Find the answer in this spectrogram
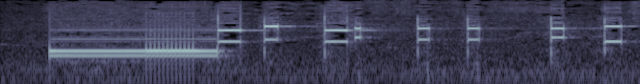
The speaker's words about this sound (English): We just gotta find a payphone, dial the phone number, and when it asks for money, we press the buttons and it pays you to put money in.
